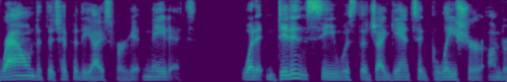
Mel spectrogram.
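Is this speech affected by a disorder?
No.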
